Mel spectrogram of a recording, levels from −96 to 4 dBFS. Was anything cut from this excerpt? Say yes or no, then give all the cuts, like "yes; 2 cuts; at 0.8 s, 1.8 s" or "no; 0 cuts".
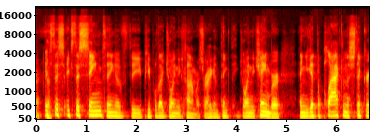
yes; 1 cut; at 2.9 s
